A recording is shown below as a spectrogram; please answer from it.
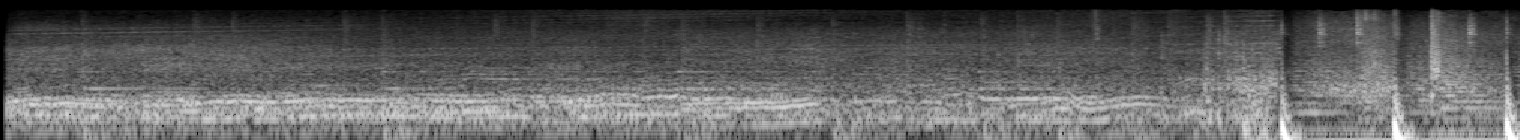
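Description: Dirt bike engine revving up and down for about eight seconds. Then an electronic music track with deep bass and sharp drum hits kicks in loudly.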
